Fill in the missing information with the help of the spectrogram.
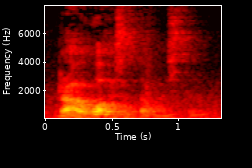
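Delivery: usual speaking voice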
